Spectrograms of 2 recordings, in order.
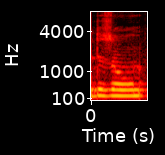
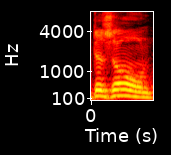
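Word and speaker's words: DAZN: Get the the Done app.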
